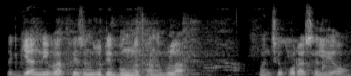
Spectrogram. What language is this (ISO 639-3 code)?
brx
